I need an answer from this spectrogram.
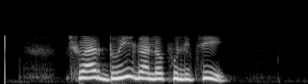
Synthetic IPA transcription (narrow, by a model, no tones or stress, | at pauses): t͡sʰuaɾd̪ujɡalɔpʰulit͡si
